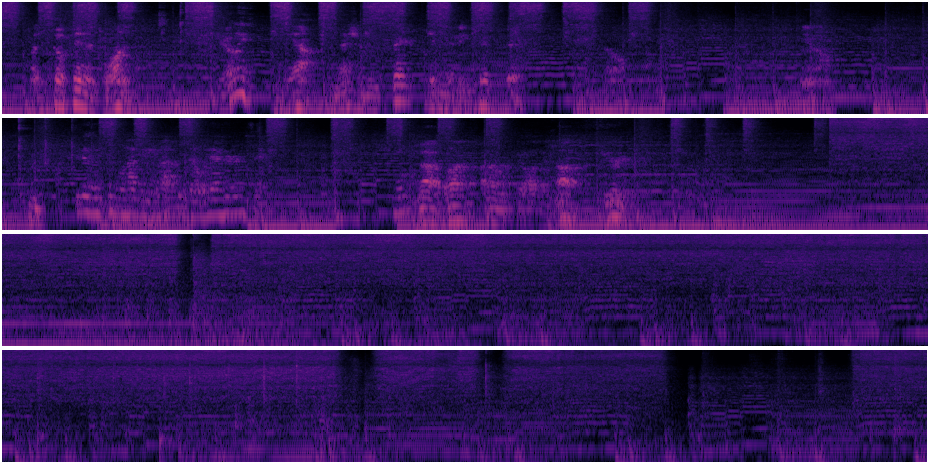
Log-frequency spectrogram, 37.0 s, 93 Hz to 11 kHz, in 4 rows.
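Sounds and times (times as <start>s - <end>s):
spray hiss: 0.0s - 6.6s, 10.2s - 11.3s, 11.9s - 14.3s, 16.0s - 34.5s, 36.3s - 37.0s.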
